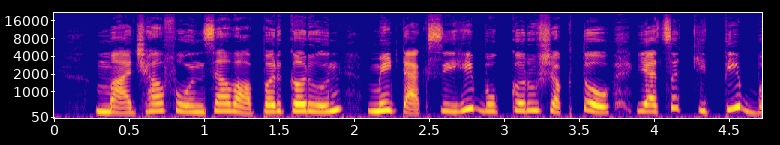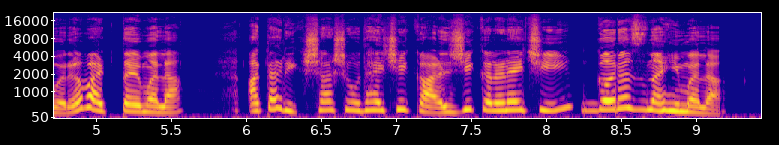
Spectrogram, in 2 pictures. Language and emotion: Marathi, happy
